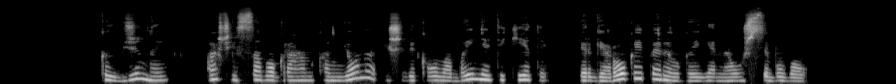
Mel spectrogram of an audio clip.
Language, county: Lithuanian, Kaunas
